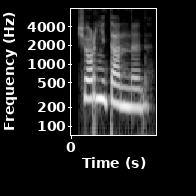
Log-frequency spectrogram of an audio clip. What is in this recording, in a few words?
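"сёрнитанныд", Komi, female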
